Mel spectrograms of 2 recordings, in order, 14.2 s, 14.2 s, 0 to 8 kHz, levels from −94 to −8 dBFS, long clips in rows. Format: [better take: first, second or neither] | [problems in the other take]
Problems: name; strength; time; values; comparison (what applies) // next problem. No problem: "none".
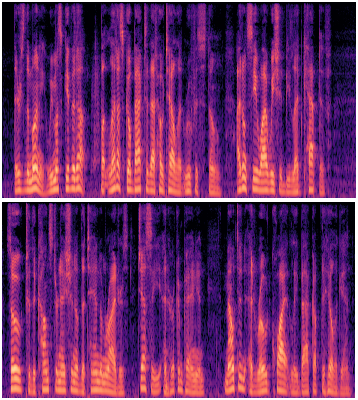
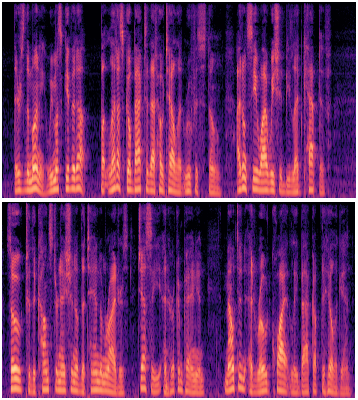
second | background sound (Fart); 18 dB below the speech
